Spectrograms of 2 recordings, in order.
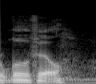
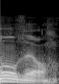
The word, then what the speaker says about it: Louisville: Chad lives in Louisville, or Louisville, I'm supposed to say. Damn. – They want less syllables on that. – Louisville.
